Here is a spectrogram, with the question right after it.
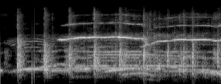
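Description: A crowd at a protest outside a migrant hotel in Bangor makes loud, close shouting and cheering, with overlapping raised voices and whoops that carry continuously throughout.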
